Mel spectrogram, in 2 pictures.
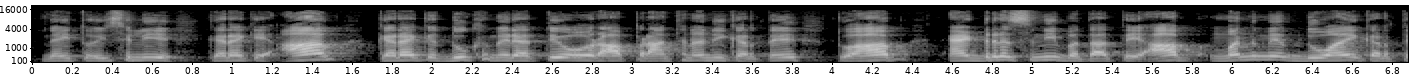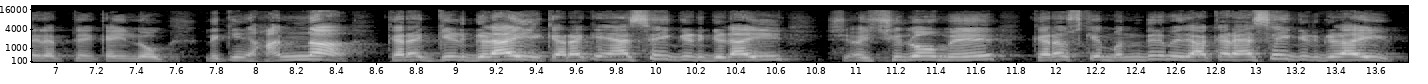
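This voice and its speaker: High gravelly preacher man. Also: a little fast, hardly any pauses. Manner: repeats "kah raha hai", swings from loud exhortation to low murmurs. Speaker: pastor. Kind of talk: live prayer sermon.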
